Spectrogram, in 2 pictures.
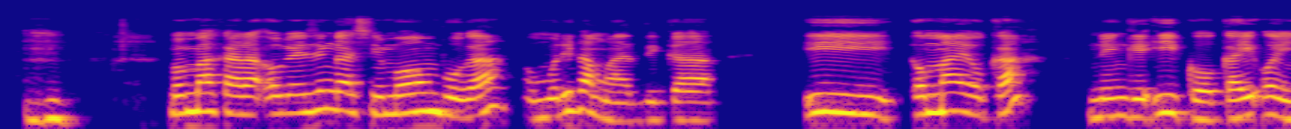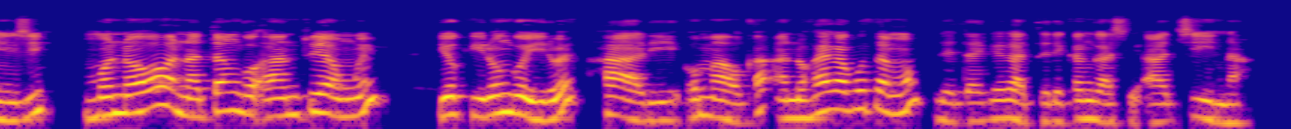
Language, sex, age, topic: Oshiwambo, female, 25-35, agriculture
